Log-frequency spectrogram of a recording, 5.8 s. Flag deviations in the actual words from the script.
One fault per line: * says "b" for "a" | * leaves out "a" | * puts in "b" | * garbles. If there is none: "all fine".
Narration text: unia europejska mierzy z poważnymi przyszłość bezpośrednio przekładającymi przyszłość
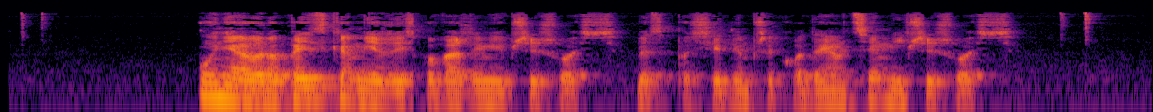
all fine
